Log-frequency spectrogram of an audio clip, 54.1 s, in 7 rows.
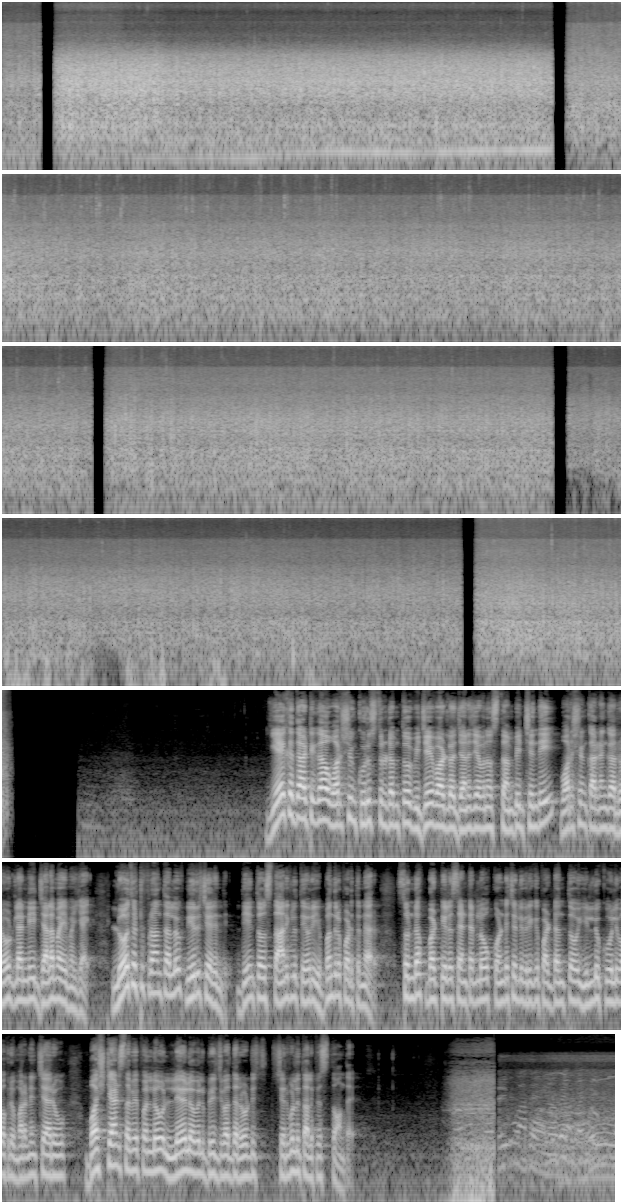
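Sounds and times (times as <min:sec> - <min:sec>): heavy rain pouring: 0:00.0 - 0:31.1.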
